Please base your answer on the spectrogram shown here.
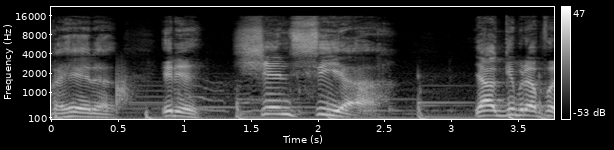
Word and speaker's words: Shenseea: It is Shenseea.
